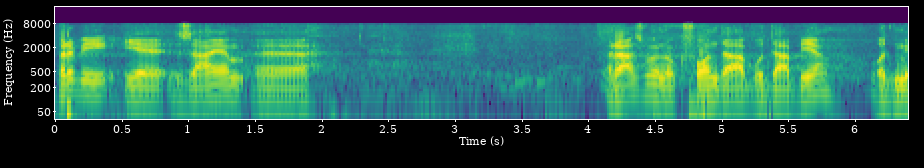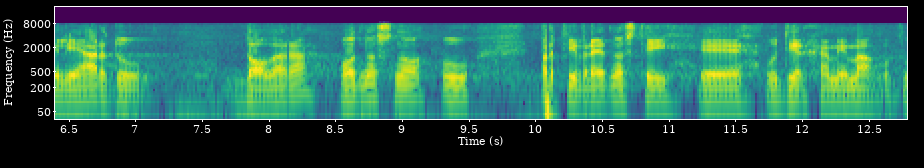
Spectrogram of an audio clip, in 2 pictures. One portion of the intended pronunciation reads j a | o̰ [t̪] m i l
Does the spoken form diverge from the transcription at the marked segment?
yes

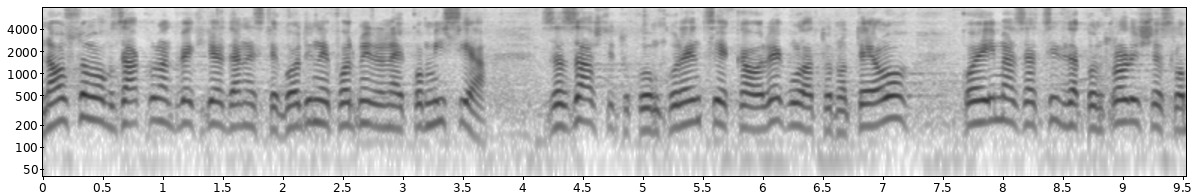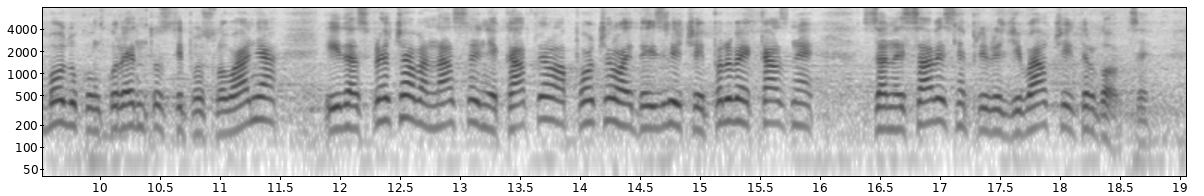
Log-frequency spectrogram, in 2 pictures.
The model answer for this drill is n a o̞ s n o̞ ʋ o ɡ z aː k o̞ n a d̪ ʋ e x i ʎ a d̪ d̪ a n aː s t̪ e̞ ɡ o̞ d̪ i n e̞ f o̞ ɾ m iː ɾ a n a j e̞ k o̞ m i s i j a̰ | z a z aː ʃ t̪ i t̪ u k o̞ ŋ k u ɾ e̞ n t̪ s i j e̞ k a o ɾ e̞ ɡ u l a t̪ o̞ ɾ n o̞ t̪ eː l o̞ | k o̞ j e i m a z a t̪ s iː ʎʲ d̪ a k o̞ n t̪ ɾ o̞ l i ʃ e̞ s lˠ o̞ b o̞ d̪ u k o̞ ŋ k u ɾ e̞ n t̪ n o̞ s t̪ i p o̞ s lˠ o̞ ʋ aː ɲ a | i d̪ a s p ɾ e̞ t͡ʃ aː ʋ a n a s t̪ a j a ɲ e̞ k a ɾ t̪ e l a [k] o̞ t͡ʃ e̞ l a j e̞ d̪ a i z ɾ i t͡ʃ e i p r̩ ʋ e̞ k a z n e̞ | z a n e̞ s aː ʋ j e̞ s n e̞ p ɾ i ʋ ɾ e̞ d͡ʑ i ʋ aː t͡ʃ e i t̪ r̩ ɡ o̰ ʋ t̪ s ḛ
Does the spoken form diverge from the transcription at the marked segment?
yes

